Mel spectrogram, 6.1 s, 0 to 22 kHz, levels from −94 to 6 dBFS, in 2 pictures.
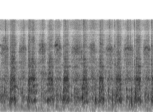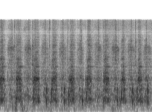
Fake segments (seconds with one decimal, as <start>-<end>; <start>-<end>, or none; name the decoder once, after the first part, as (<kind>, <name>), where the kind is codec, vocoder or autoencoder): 0.6-1.1 (codec, SNAC); 1.5-2.0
